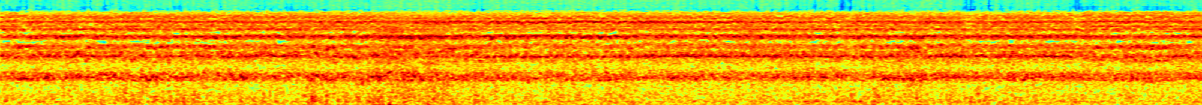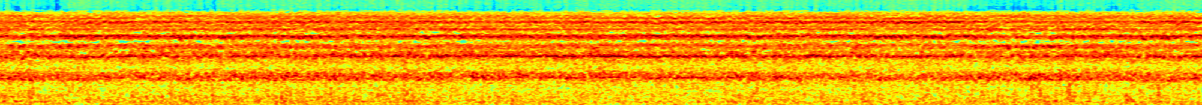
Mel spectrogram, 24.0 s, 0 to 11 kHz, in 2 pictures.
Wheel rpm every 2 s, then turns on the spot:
230, 230, 210, 230, 230, 220, 220, 230, 240, 230, 230, 220.
none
